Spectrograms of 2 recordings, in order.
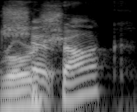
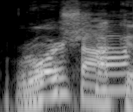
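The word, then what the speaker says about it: Rorschach: this correctly but the Roars scotch ink blot which Roarshock Roarshock is how they pronounce it in Roshock inkplot which shows up in the master coincidentally.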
